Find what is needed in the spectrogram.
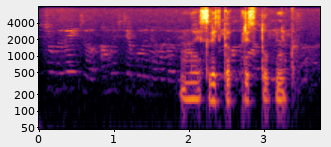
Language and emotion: Russian, neutral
